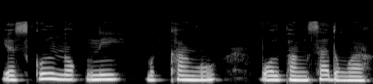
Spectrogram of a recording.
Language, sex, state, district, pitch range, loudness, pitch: Garo, female, Meghalaya, West Garo Hills, 200-225 Hz, -11 LUFS, 210 Hz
